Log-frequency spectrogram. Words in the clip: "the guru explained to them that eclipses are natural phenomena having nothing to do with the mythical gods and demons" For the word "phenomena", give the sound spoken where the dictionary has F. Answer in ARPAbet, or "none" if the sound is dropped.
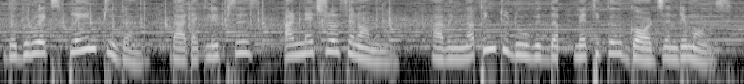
F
